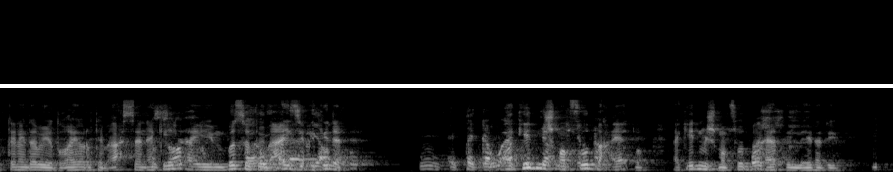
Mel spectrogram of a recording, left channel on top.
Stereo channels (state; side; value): silent; left; digital silence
